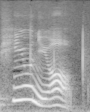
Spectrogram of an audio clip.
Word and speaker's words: 희윤: 그러니까 선생님의 이름 희윤이요. 어떤 사람이 너무 어렵다고 얘기해요. 이거를 흐이 이렇게 발음하려면 당연히 어렵죠. 얘를 희망할 때처럼 이로만 발음해야 돼요. 희윤 이렇게.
